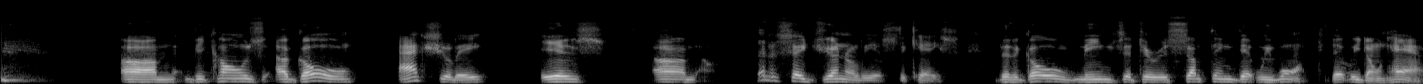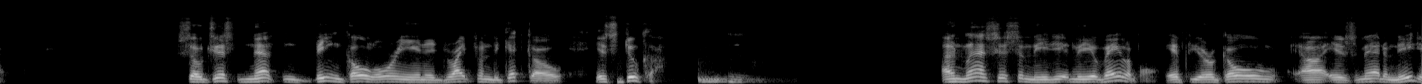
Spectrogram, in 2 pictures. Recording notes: Skype calls on this channel.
